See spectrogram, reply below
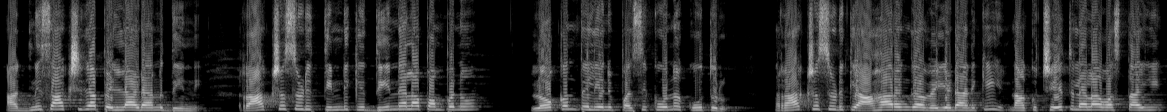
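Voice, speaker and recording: A woman's voice: high-pitched, moderate pace, natural voice. A woman voicing a grieving, pious old Brahmin man in a read-aloud story. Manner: lamenting, pleading.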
